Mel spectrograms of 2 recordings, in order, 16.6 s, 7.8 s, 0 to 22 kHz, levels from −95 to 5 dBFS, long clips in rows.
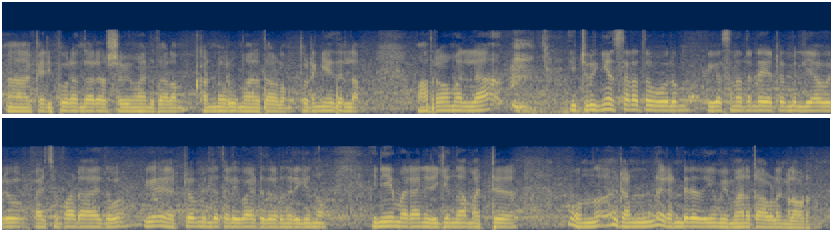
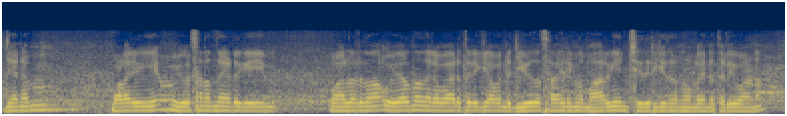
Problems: constant background noise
